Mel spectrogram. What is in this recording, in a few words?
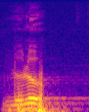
"lolo", Bambara; nature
